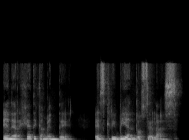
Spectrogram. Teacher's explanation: The stressed syllable is the fourth to the last one, counting from the end of the world. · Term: sobreestrújulas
